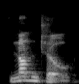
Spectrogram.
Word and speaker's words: Gnonto: Nonto. Is the G silent? The G, I believe the G is silent.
